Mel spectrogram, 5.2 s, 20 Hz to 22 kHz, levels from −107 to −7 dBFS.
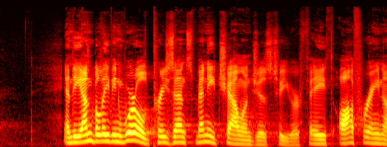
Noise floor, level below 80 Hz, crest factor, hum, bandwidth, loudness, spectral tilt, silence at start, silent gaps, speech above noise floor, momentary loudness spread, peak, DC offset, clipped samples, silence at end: -75 dBFS; -80 dBFS; 22 dB; none; 16 kHz; -31 LUFS; -5.5 dB/octave; 0.85 s; none; 43 dB; 15 LU; -10 dBFS; under 0.1%; under 0.1%; 0 s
